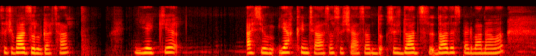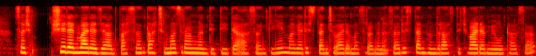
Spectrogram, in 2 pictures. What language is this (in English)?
Kashmiri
